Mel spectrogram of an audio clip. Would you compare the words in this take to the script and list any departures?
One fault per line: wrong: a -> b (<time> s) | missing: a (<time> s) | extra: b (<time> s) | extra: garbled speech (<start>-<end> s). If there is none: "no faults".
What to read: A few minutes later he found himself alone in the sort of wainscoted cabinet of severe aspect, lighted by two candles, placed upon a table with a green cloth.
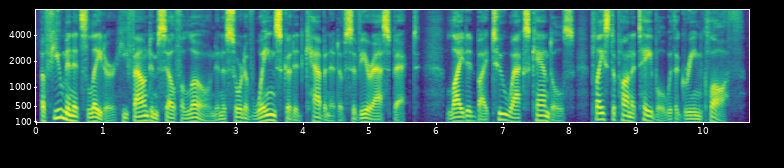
wrong: the -> a (2.8 s)
extra: wax (7.0 s)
